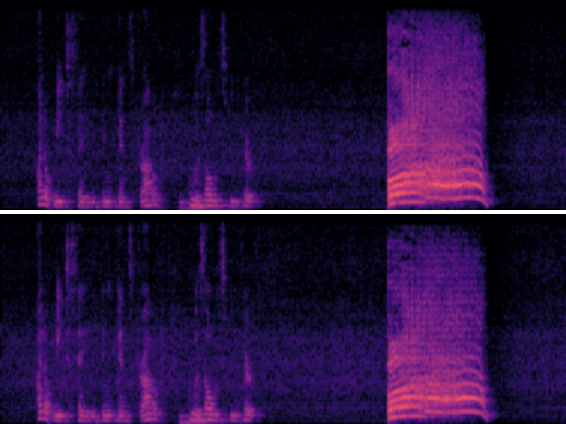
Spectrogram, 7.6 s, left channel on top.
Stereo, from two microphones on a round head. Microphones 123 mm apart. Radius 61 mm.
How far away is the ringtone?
About 3 m.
